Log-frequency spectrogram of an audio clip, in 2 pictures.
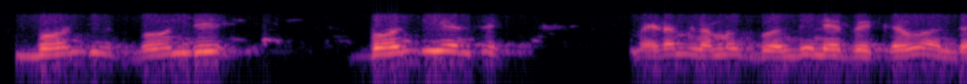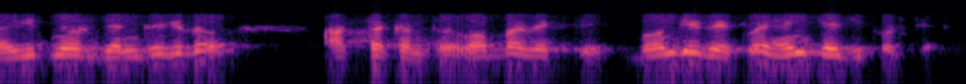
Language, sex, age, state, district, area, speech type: Kannada, male, 60+, Karnataka, Gulbarga, urban, conversation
